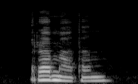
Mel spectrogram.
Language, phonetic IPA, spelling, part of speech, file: Polish, [rãˈmadãn], ramadan, noun, LL-Q809 (pol)-ramadan.wav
